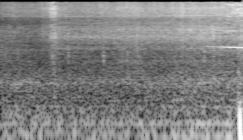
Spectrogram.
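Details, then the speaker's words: Honda SOHC turbo car on the dyno: a steady sharp hiss of air that builds under boost, found with a soap test. New clamps fixed one coupler, but this is a boost leak at another intake pipe coupler, still to be fixed. "Oh yeah. Oh, it's just spraying into my face. You can see it, see it literally going back on the pipe? Hear it? We'll fix that one."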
